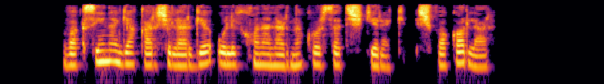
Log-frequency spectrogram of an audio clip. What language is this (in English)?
Uzbek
